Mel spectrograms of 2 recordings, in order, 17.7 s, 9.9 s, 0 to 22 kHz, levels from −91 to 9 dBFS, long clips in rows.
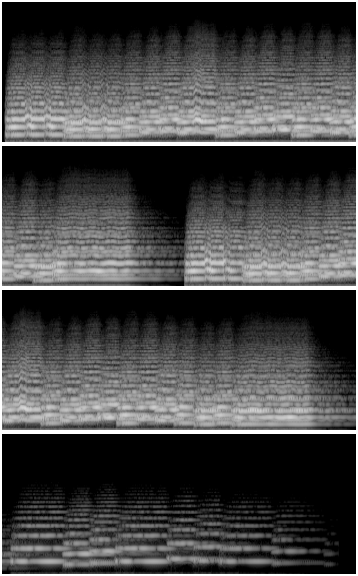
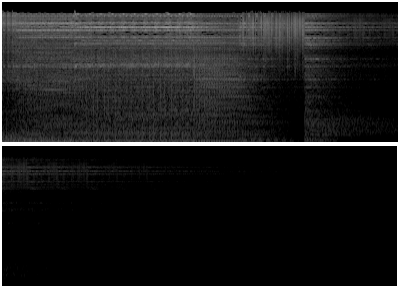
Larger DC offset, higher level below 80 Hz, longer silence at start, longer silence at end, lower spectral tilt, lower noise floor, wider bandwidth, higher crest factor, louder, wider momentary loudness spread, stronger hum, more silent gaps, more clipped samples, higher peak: neither; first, -66 dBFS vs -74 dBFS; about the same, 0.05 s vs 0 s; second, 1.15 s vs 4.9 s; first, -7.5 dB/octave vs 3.5 dB/octave; second, -59 dBFS vs under -90 dBFS; second, 7.6 kHz vs 16.5 kHz; second, 14 dB vs 22 dB; first, -16 LUFS vs -30 LUFS; about the same, 17 LU vs 16 LU; neither; neither; neither; first, -2 dBFS vs -16 dBFS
